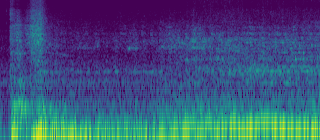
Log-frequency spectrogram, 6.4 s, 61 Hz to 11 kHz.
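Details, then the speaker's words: 1984 Chevy C20 square body service truck, warmed up, after all-new exhaust (previously ran choked) and front disc brakes: quick start into a low, steady, even V8 idle, no ticking, popping or smoke; smooth, sewing-machine quiet. "no smoke sounds like a sewing machine in here if you can hear it"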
